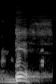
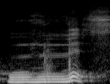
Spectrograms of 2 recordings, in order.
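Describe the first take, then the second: First: The first sound is not a clear 'th'. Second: The first sound is a clear 'th'. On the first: The speaker calls it wrong. "you made it sound a little bit like this" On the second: The speaker calls it right. "but this"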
